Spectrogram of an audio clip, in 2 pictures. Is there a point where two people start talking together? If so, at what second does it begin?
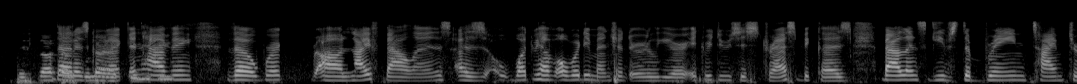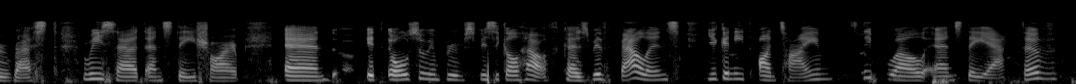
0.5 s

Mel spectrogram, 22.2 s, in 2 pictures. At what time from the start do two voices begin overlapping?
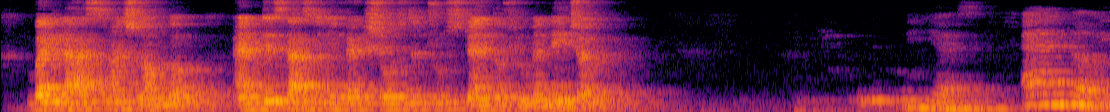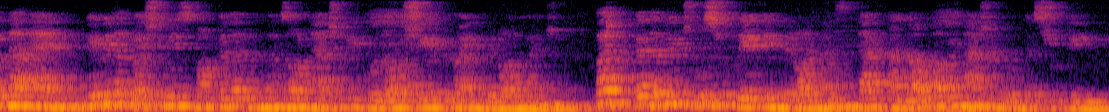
none

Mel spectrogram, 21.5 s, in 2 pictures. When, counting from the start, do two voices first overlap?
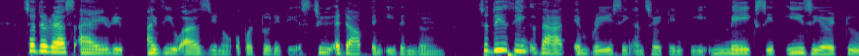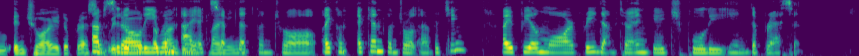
11.9 s

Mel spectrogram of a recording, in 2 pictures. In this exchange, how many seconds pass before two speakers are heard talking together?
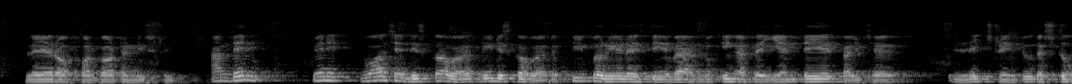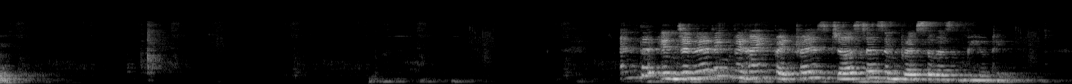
none

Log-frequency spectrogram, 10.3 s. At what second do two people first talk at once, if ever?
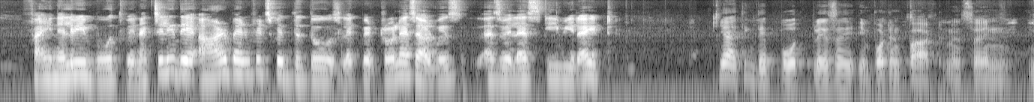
none

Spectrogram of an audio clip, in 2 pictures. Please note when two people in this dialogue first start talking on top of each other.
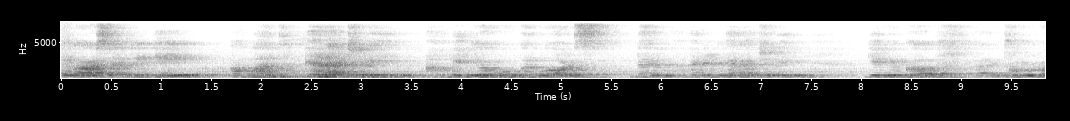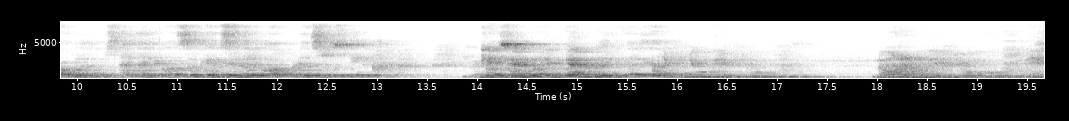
13.9 s

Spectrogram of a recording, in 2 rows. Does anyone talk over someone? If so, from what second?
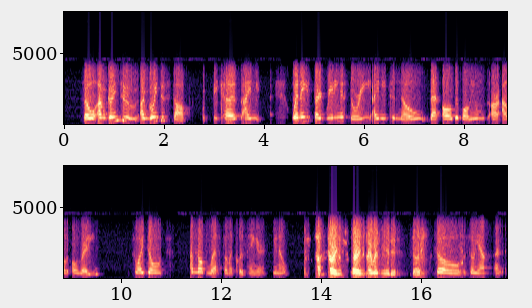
none

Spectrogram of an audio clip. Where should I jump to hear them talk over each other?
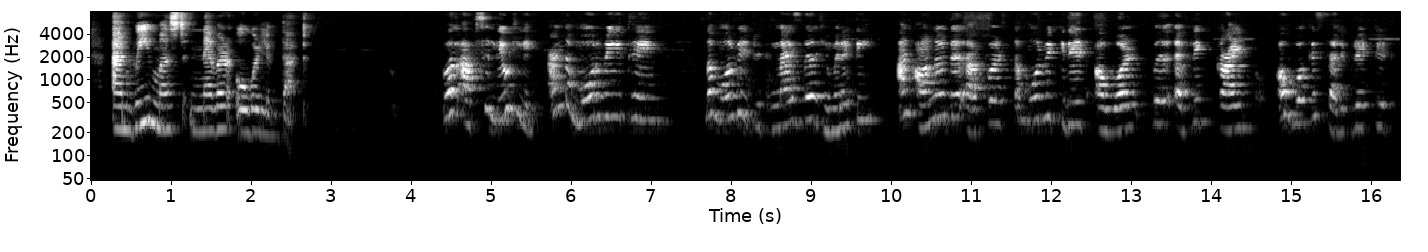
none

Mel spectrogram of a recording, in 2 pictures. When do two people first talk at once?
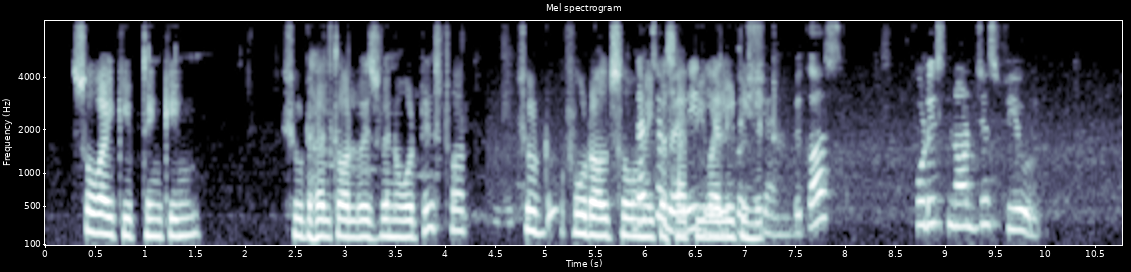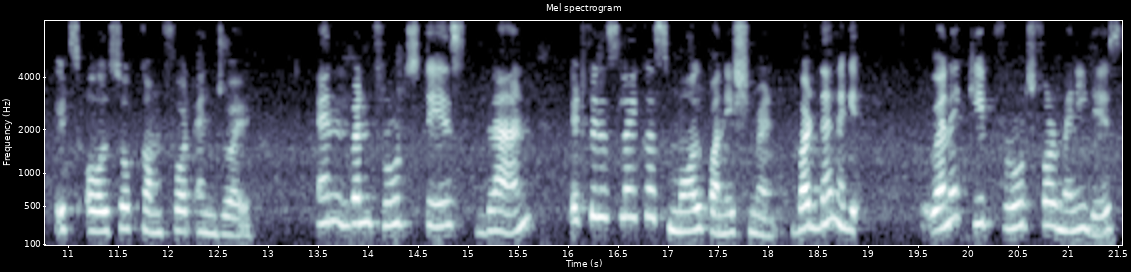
5.9 s

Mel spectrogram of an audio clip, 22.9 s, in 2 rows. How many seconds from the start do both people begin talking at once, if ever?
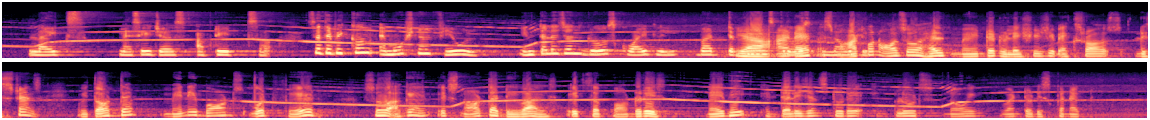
7.2 s

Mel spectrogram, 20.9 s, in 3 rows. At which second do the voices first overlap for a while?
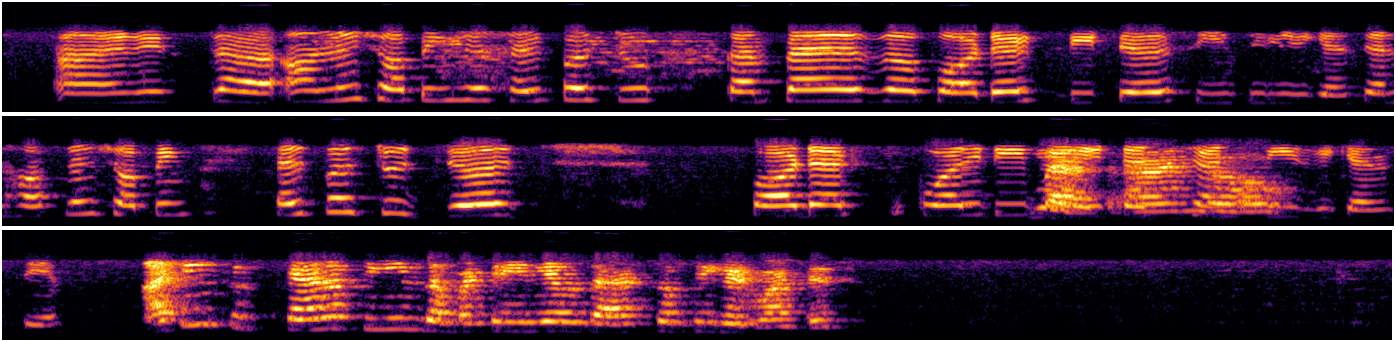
12.1 s

